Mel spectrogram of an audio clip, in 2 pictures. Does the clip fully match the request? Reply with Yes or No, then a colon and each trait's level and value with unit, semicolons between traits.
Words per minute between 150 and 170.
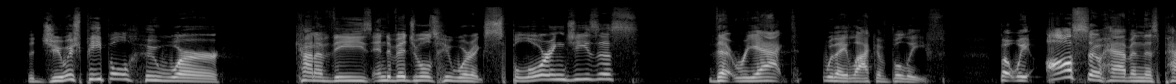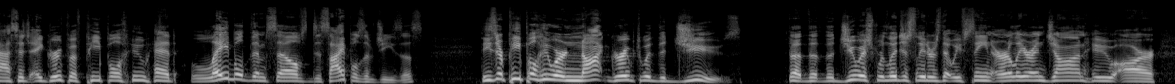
Yes: average, 160 wpm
